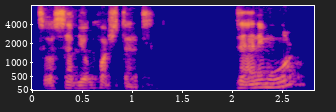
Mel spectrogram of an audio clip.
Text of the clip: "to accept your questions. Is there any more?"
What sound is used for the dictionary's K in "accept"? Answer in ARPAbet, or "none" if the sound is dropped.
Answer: none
